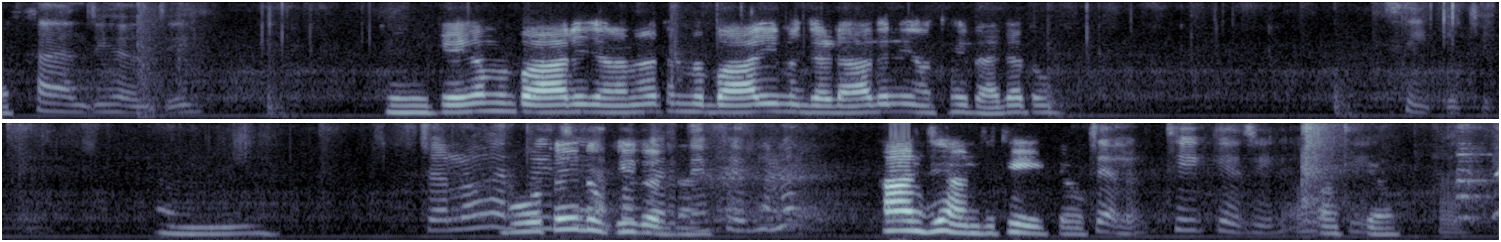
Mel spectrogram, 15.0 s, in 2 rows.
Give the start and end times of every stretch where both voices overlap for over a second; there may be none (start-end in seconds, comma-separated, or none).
none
